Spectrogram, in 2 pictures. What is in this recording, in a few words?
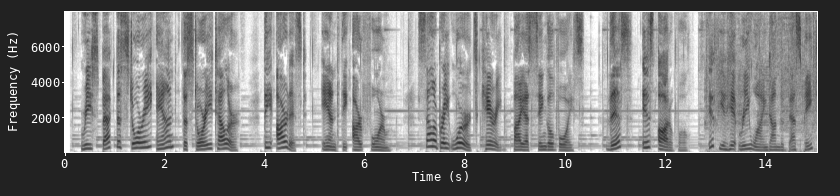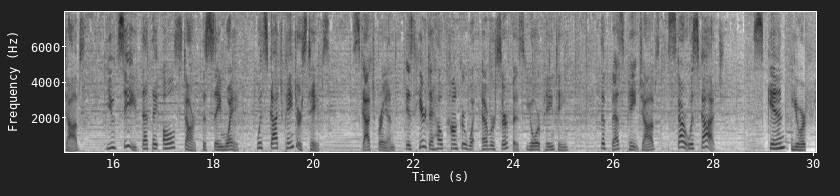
COMMERCIAL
